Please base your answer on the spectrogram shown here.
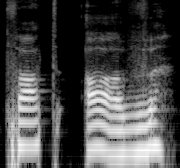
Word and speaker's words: thought of: de la v a cuando juntas las palabras thought of en especial en inglés americano se suele pronunciar la última t como r y suena más fluido thought of thought of that thought of that el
